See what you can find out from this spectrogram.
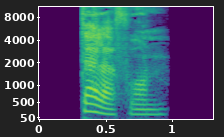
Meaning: telephone
- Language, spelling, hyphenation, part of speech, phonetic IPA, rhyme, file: Hungarian, telefon, te‧le‧fon, noun, [ˈtɛlɛfon], -on, Hu-telefon.ogg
